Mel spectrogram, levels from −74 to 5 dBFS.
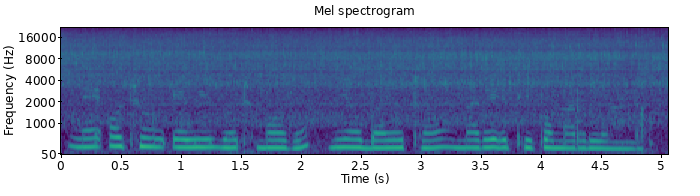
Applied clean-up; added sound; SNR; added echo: none; Sink (filling or washing) / Water tap, faucet / Liquid; 2 dB; none.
